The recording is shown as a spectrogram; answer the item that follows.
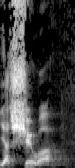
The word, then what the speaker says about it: Yeshua: And it's that Hebrew word, Yeshua, which is the Hebrew pronunciation of Jesus.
